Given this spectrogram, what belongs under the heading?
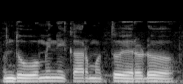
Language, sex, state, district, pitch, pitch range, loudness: Kannada, male, Karnataka, Koppal, 145 Hz, 140-150 Hz, -13 LUFS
